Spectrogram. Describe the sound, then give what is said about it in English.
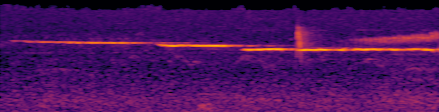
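A white-throated sparrow sings off a trail, its clear, high whistled song of long, pure, steady notes stepping slightly lower partway through, fairly faint over a soft background hiss, with no talking. “Of course, that lovely whistle, that's a white-throated sparrow.”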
